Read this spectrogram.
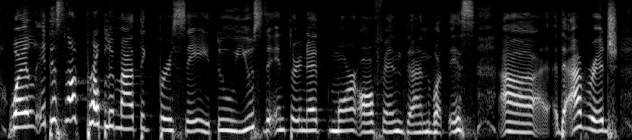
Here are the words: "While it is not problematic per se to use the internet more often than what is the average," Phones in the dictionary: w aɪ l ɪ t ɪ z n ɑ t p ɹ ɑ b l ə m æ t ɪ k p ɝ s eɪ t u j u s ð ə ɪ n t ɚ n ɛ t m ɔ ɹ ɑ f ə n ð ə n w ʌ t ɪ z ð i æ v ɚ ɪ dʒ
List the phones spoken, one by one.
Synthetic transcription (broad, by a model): w aɪ l ɪ t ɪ s n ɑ t p ɹ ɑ b l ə m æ t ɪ k p ɝ s eɪ t u j u s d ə ɪ n t ɚ n ɛ t m ɔ ɹ ɑ f ə n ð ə n w ʌ t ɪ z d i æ v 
